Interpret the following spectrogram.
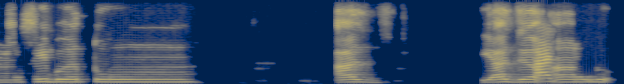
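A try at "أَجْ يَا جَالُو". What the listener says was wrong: jangan angkat alifnya, jangan a, aj, langsung dipukunin ke jim, ya jalu, jauh, ya jalu, ya jalu,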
